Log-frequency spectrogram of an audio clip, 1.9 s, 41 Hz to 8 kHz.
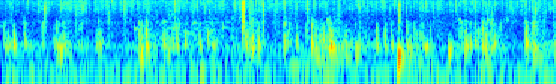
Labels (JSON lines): {"label": "biophony, sea urchins (Echinidae)", "recorder": "SoundTrap 600 or HydroMoth"}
